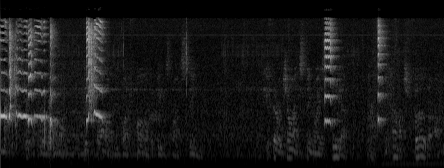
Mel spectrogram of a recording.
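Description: A rubber toy squeaks in short, sharp bursts as a puppy bites it.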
